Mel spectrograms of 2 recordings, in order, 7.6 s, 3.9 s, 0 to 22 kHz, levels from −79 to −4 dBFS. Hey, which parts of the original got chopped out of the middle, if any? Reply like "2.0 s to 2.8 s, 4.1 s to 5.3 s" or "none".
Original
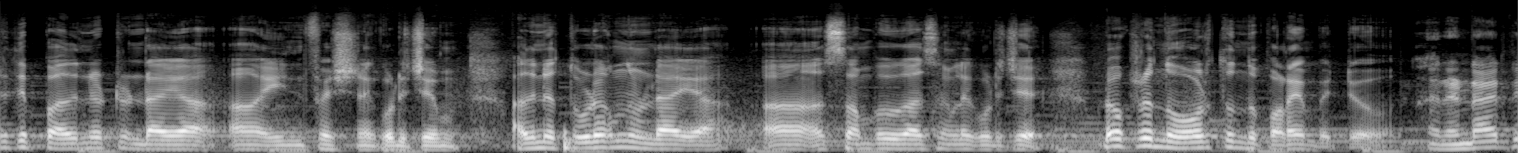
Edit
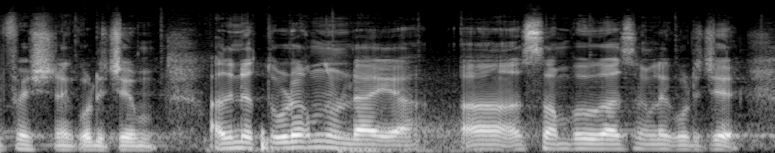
none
